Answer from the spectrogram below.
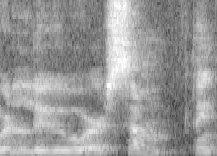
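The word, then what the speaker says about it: leu: Well, when you pronounce it singularly, it's like Liu or Lu or something pronounced like that. However, when you pronounce it plurally, it's lei, like 15 lei.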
